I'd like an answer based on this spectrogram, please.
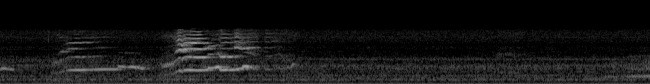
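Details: Domestic cat described as jealous, indoors, giving two meows: a short one, then a louder, rising and falling meow. Quiet room hum follows, with a person talking nearby.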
